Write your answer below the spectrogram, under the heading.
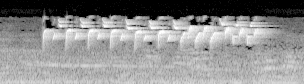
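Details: European goldfinch singing in the authentic Moroccan Widani Marrakchi style: a quick run of bright, high twittering notes, each a short downward-slurred chirp, strung together for nearly three seconds over a quiet background.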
